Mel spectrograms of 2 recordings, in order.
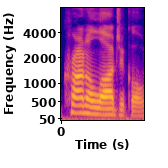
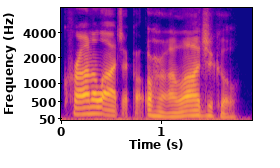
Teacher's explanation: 6 syllables. It is a marathon of breath control. Listen to the stress. The heavy beat falls on la.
